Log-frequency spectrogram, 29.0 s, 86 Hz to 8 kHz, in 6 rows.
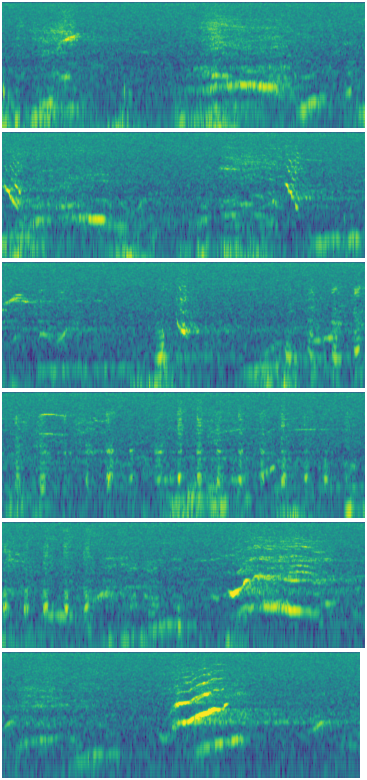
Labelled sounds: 0.8	1.1	humpback whale, 1.7 to 2.6 kHz
4.9	5.1	humpback whale, 0.80 to 1.2 kHz
7.7	8.0	humpback whale, 2.0 to 2.4 kHz
8.6	10.2	humpback whale, 0.80 to 2.9 kHz
15.0	15.9	humpback whale, 0.83 to 3.6 kHz
18.4	19.7	humpback whale, 1.9 to 2.1 kHz
20.7	21.0	humpback whale, 2.1 to 2.2 kHz
22.3	23.6	humpback whale, 0.80 to 3.5 kHz
26.4	27.3	humpback whale, 0.80 to 2.7 kHz

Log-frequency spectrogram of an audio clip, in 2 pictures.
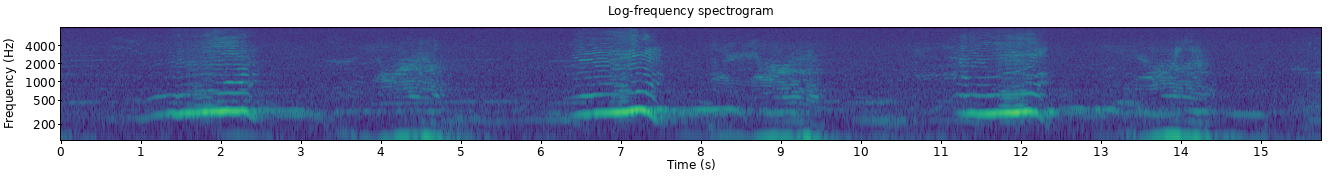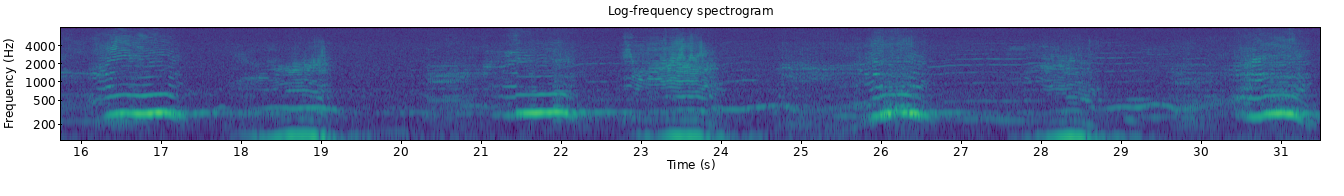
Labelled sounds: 0.2	0.4	humpback whale, 2.7 to 2.8 kHz
0.8	2.4	humpback whale, 0.93 to 6.7 kHz
2.9	4.5	humpback whale, 0.93 to 4.4 kHz
6.1	7.5	humpback whale, 0.80 to 6.9 kHz
8.1	9.2	humpback whale, 0.99 to 3.0 kHz
10.7	12.4	humpback whale, 0.83 to 5.9 kHz
13.4	14.3	humpback whale, 0.83 to 2.9 kHz
15.7	17.1	humpback whale, 0.80 to 5.9 kHz
17.9	19.0	humpback whale, 0.90 to 2.4 kHz
20.3	23.6	humpback whale, 0.80 to 5.7 kHz
24.1	24.5	humpback whale, 0.96 to 1.1 kHz
25.0	25.4	humpback whale, 1.1 to 1.8 kHz
26.6	29.1	humpback whale, 0.80 to 3.9 kHz
29.8	31.0	humpback whale, 1.0 to 2.8 kHz

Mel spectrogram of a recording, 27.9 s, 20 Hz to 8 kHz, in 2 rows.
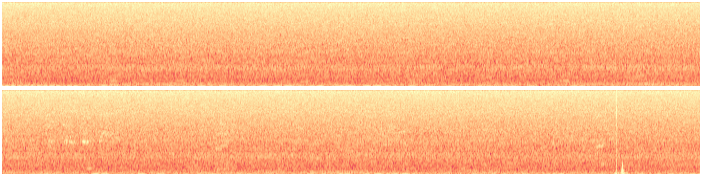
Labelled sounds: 15.2	15.5	humpback whale, 1.1 to 1.3 kHz

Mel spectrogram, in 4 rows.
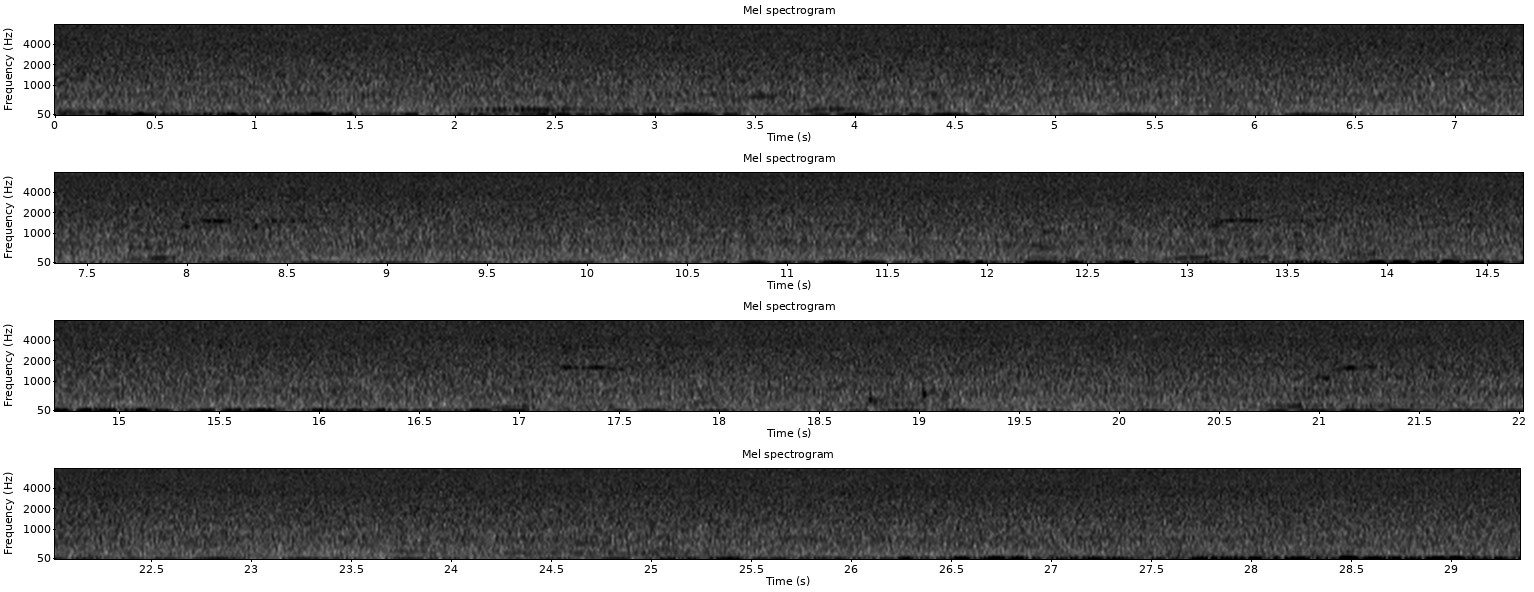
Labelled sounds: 8.0	8.2	humpback whale, 1.4 to 1.6 kHz
13.1	13.4	humpback whale, 1.2 to 1.6 kHz
17.2	17.6	humpback whale, 1.5 to 1.7 kHz

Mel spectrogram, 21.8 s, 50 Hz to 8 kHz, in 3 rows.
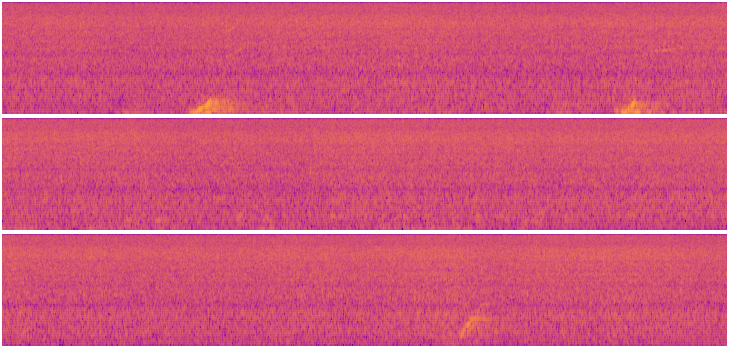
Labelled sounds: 6.5	6.8	humpback whale, 2.1 to 2.2 kHz
19.2	19.4	humpback whale, 0.78 to 0.91 kHz

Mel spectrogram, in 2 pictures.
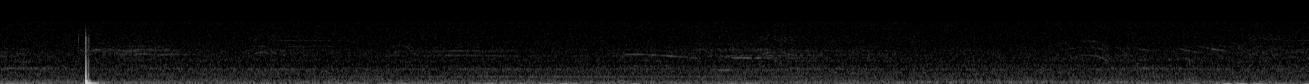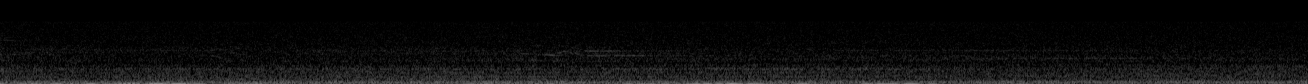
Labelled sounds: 1.2	1.6	killer whale, Bigg's (transient), 1.7 to 2.0 kHz
6.2	7.6	killer whale, Bigg's (transient), 1.2 to 1.7 kHz
10.8	11.1	killer whale, Bigg's (transient), 1.3 to 1.5 kHz
11.8	12.3	killer whale, Bigg's (transient), 1.7 to 2.3 kHz
18.7	19.5	killer whale, Bigg's (transient), 1.4 to 1.8 kHz

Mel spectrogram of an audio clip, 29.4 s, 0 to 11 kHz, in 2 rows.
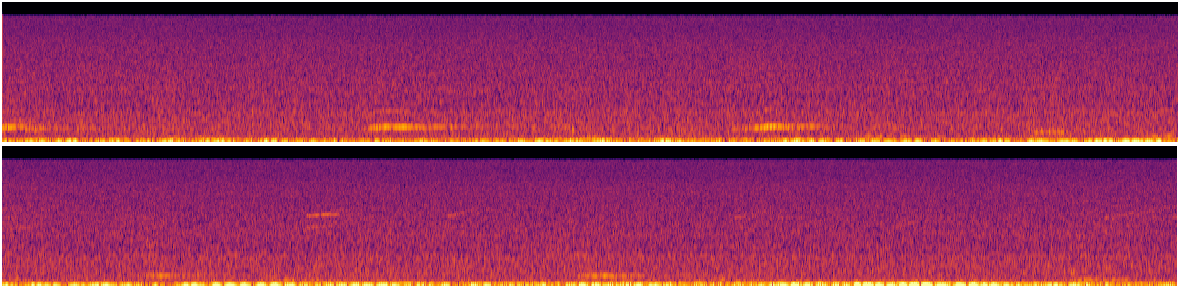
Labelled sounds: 18.5	19.0	humpback whale, 1.9 to 2.2 kHz
20.3	20.5	humpback whale, 2.0 to 2.2 kHz

